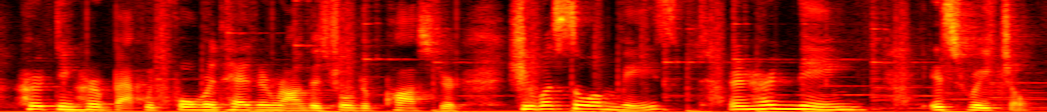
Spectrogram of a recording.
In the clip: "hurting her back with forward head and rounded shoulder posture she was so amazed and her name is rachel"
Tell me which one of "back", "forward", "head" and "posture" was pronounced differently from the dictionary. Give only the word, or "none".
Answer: none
